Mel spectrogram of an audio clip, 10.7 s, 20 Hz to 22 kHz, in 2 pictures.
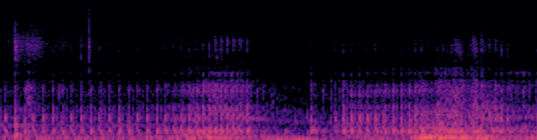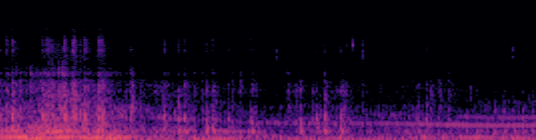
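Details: Mazda Xedos 9, heard clearly inside the cabin with revs steady: rapid, fairly regular tapping that continues as revs are blipped up and back down; engine knock of unknown origin.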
